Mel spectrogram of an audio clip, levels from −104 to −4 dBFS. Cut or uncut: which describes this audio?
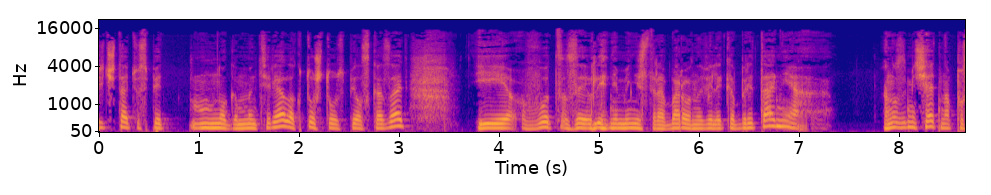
uncut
